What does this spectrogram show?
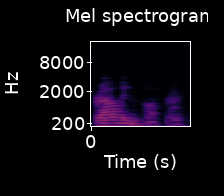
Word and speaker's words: Frauenhofer: Brother Fraunhofer says, pronounce it Frauenhofer. Yeah. Oh, that's true. Because it's the plural for That's what he told us. Frau, isn't it? Yeah. Yes, it Yeah. is. Just say Frauen.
